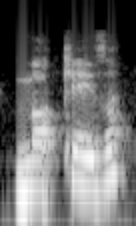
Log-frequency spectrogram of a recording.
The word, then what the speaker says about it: Marquise: The story of how do you pronounce it again? Marquise.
